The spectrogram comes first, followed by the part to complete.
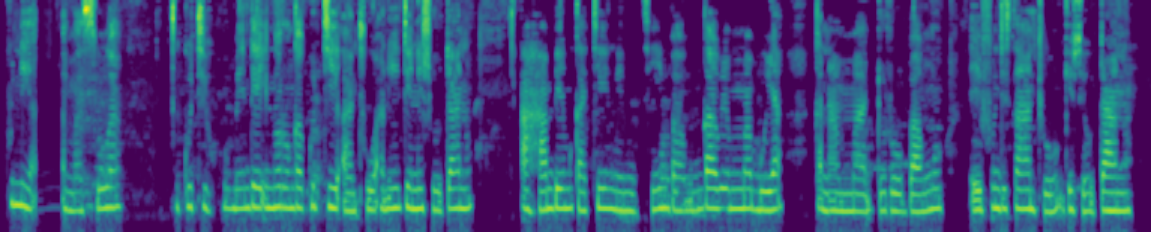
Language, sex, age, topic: Ndau, male, 18-24, health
